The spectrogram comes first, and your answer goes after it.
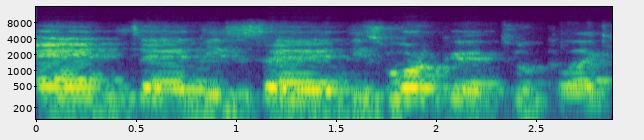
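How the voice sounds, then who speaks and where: A man talks at a fairly slow pace. The room echo is audible. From Italy. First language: Italian. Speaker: professor. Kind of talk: keynote lecture. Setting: seminar room with audience, streamed online. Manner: hesitant, many fillers.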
